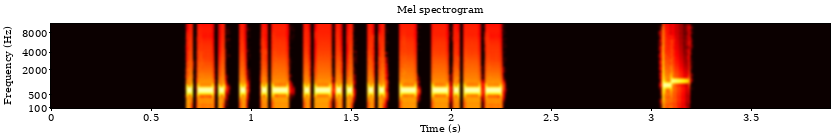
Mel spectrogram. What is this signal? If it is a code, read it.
Morse code, heard as a keyed tone, about 46 wpm, 700 Hz. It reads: REALITY
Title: Sentences from Top 1200 Words - New Word Drill - 45wpm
